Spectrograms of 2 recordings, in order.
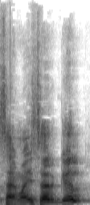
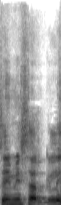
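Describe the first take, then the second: First: It is said with an American accent. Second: It is said with a British accent. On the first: "আমেরিকানরা বলে" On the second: "ব্রিটিশরা বলে"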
